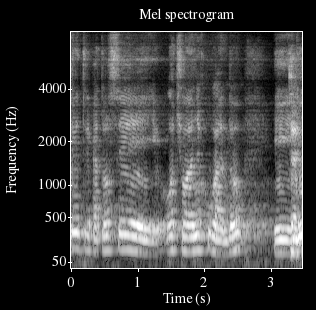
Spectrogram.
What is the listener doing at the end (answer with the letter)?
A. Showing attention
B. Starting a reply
A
